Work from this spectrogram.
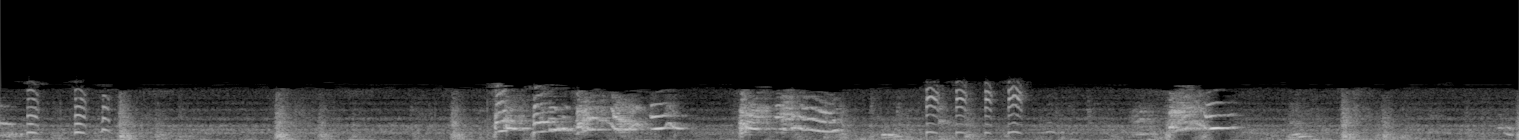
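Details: Young female Mame Shiba, a small Japanese Shiba Inu type, at a breeder in Japan, making short squeaky whines and yips repeated in uneven clusters, with a few louder bent cries mid-clip.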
